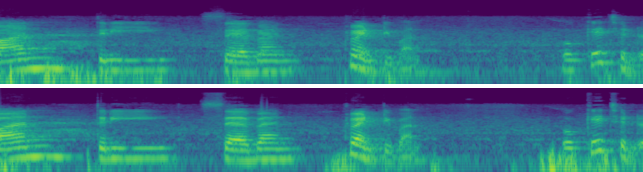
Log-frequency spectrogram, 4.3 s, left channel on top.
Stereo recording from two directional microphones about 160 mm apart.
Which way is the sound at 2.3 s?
85° right.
